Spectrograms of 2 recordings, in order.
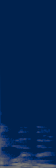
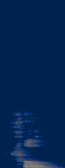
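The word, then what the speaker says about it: ふ: এই যে হু না হয়ে গেল ফু।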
